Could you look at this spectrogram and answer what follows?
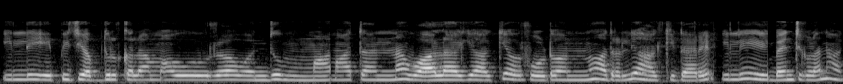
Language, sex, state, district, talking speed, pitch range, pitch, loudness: Kannada, female, Karnataka, Shimoga, 155 wpm, 205-225 Hz, 210 Hz, -19 LUFS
